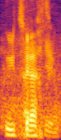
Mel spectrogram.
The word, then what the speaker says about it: Utrecht: Well pronounced, Leonard. You said Utrecht correctly.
